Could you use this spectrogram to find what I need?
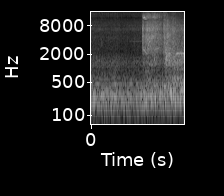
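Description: A gun fires with a loud hissing blast.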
